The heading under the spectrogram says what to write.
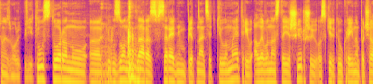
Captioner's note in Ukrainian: прочищення горла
